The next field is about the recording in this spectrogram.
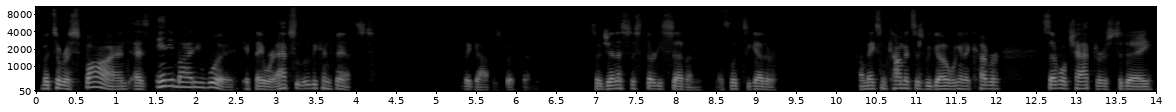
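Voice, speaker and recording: A pastor with a Southern US accent preaching a sermon in church, reading scripture aloud and adding conversational asides. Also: male voice, mid-range voice, darkish tone, no echo, highs cut off. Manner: conversational, reads verses then adds plain asides. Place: church sanctuary.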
